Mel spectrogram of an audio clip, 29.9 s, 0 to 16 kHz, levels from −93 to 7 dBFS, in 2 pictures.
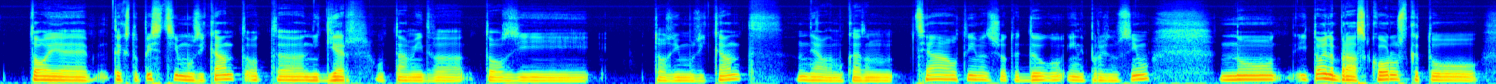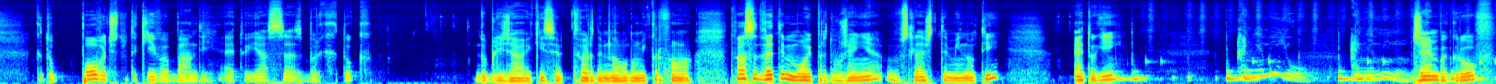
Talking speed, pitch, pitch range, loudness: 115 wpm, 115 Hz, 105-135 Hz, -22 LUFS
